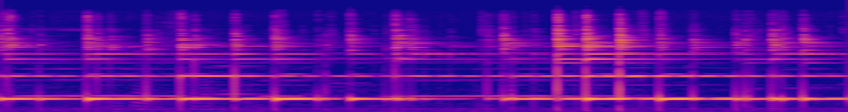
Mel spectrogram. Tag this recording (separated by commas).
Bell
